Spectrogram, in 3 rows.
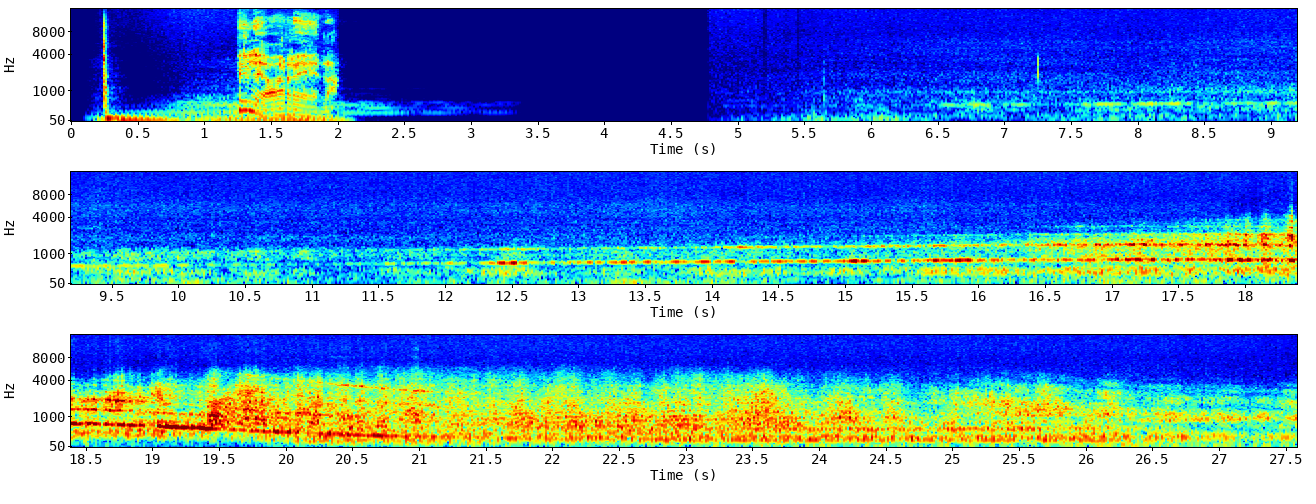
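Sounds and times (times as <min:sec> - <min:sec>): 
speech: 0:01.5 - 0:02.1
small propeller plane taking off and climbing fast: 0:05.8 - 0:27.5.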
